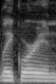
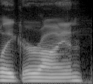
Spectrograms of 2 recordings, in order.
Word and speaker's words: Lake Orion: This is we're in Lake Orion, Michigan, which is how you say it, not Lake Orion, like the rest of the world thinks it is.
